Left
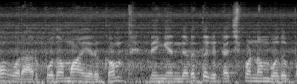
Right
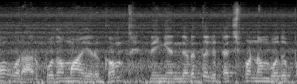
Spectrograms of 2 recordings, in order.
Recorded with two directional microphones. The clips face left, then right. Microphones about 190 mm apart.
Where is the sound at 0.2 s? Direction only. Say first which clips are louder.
Left 3 dB; 15° left (ahead or behind).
